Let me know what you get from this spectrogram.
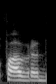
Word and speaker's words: Фавро: какие фильмы делает Фавро, э, или Фавро, кто как ударение ставит. – Фавро. да, Джон Фавро, окей.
